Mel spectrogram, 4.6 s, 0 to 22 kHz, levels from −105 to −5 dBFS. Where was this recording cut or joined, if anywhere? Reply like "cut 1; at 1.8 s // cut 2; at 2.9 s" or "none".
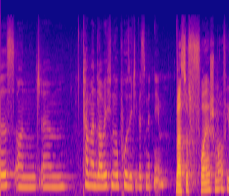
none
